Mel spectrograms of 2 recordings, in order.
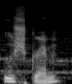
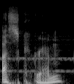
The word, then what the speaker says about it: Ushgrim: any of this uh this word is pronounced ushgrim and not us grim okay and then this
